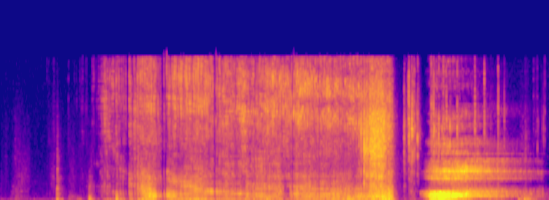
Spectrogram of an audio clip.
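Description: Protective plastic film being peeled off a monitor's screen: a steady rasping hiss that starts about two seconds in and lasts about four seconds, growing slightly louder before it stops. A shorter, louder noise follows about six and a half seconds in.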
